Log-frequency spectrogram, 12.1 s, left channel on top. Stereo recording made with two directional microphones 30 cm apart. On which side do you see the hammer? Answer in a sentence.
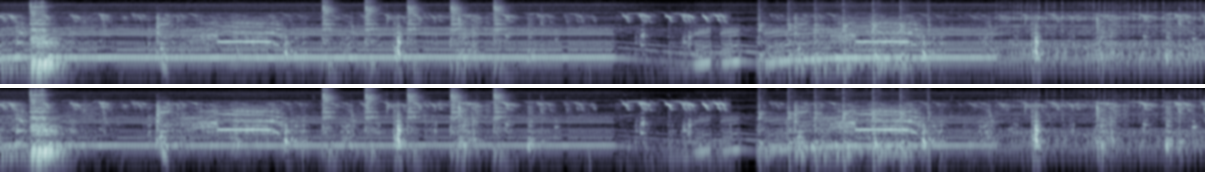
You can hear the hammer in the centre.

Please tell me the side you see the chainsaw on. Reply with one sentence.
You can hear the chainsaw on the left.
